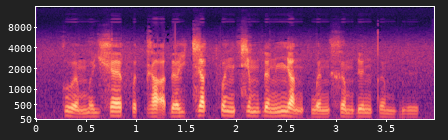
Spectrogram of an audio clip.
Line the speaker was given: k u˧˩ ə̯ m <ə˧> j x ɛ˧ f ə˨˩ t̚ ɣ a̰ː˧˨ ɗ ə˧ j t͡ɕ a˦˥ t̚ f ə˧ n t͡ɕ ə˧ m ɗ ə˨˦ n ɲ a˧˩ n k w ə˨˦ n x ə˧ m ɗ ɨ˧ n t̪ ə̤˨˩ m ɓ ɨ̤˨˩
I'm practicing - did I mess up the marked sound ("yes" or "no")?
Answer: yes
